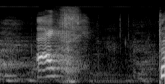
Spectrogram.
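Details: Child imitating how her father sneezes: voiced in-breath, then loud explosive burst with hissing release, quiet talk, and a second sharp onset.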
